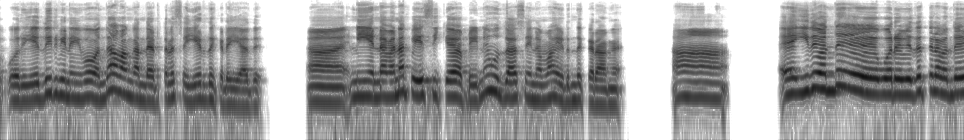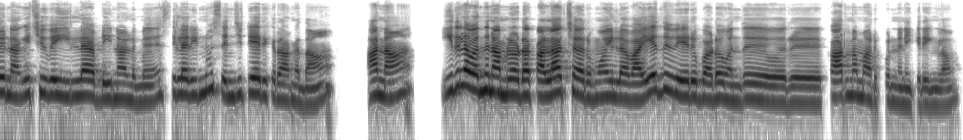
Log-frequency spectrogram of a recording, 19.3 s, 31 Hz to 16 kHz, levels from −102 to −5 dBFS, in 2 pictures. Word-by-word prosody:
ஒரு 175 Hz, 0 st, -2 dB
எதிர்வினைவோ 215 Hz, -2 st, -3 dB
வந்து 195 Hz, +10 st, -3 dB
அவங்க 240 Hz, -6 st, 0 dB
அந்த 180 Hz, -1 st, -3 dB
இடத்தில 195 Hz, +4 st, -6 dB
செய்றது 185 Hz, +1 st, -4 dB
கிடையாது. 145 Hz, -2 st, -5 dB, 0.5 s
ஆ -, -, -2 dB, 0.4 s
நீ 215 Hz, -, +1 dB
என்ன 210 Hz, +1 st, +1 dB
வேணா 260 Hz, +6 st, +3 dB
பேசிக்க 220 Hz, 0 st, -1 dB
அப்படின்னு 190 Hz, +7 st, -4 dB
உதாசீனமா 200 Hz, -2 st, -3 dB
இருந்துக்குறாங்க. 160 Hz, -4 st, -4 dB, 0.6 s
ஆ -, -, -2 dB, 1.2 s
இது 305 Hz, +3 st, +3 dB
வந்து 295 Hz, +5 st, +1 dB, 0.5 s
ஒரு 240 Hz, 0 st, +4 dB
விதத்தில 260 Hz, +3 st, 0 dB
வந்து, 245 Hz, +1 st, 0 dB, 0.2 s
நகைச்சுவை 230 Hz, +2 st, -1 dB
இல்ல. 220 Hz, +1 st, -4 dB
அப்டின்னாலுமே, 195 Hz, -4 st, -5 dB, 0.2 s
சிலர் 240 Hz, -1 st, -1 dB
இன்னும் 285 Hz, +4 st, -4 dB
செஞ்சுட்டே 235 Hz, +3 st, -1 dB
இருக்குறாங்க 190 Hz, -6 st, -4 dB
தான். 160 Hz, +4 st, -4 dB, 0.5 s
ஆனா 205 Hz, -3 st, +3 dB, 0.6 s
இதுல 340 Hz, +4 st, +6 dB
வந்து 285 Hz, 0 st, +4 dB
நம்மளோட 235 Hz, -2 st, +4 dB
கலாச்சாரமோ, 230 Hz, -3 st, +4 dB
இல்ல 205 Hz, -1 st, -1 dB
வயது 275 Hz, +9 st, +3 dB
வேறுபாடோ 205 Hz, -2 st, +1 dB
வந்து 185 Hz, +2 st, -6 dB, 0.3 s
ஒரு 165 Hz, 0 st, -3 dB, 0.4 s
காரணமா 215 Hz, -1 st, 0 dB
இருக்குன்னு 170 Hz, -1 st, -11 dB
நெனைக்கிறீங்களா? 150 Hz, -1 st, -7 dB
210 Hz, 135 wpm, -23 LUFS, 180-235 Hz, 1.2 s, இதுல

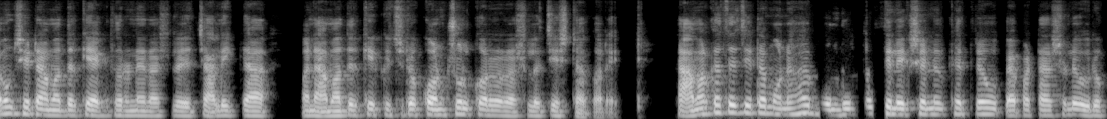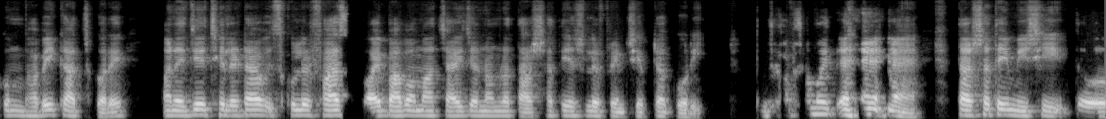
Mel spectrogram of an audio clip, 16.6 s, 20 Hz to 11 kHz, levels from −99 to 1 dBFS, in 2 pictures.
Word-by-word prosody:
এবং 180 Hz, -, +4 dB
সেটা 170 Hz, -2 st, +3 dB
আমাদেরকে 140 Hz, 0 st, +1 dB
এক 125 Hz, -, -7 dB
ধরনের 130 Hz, -2 st, -1 dB
আসলে 125 Hz, +1 st, -4 dB, 0.2 s
চালিকা 135 Hz, -1 st, +1 dB, 0.4 s
মানে 130 Hz, -2 st, +1 dB
আমাদেরকে 130 Hz, +4 st, +1 dB
কিছুটা 145 Hz, +1 st, -1 dB
কন্ট্রোল 155 Hz, +2 st, +4 dB
করার 135 Hz, -4 st, +3 dB
আসলে 120 Hz, +1 st, -3 dB
চেষ্টা 120 Hz, -1 st, -3 dB
করে। -, -, -6 dB, 0.5 s
তা -, -, -1 dB
আমার 165 Hz, +2 st, +3 dB
কাছে 210 Hz, +1 st, +4 dB
যেটা 195 Hz, -1 st, +3 dB
মনে 160 Hz, 0 st, -1 dB
হয় 205 Hz, +1 st, +1 dB
বন্ধুত্ব 155 Hz, +3 st, -2 dB
সিলেকশনের 160 Hz, -1 st, +2 dB
ক্ষেত্রেও 170 Hz, 0 st, +1 dB
ব্যাপারটা 140 Hz, +1 st, 0 dB
আসলে 150 Hz, +3 st, -2 dB
ওইরকম 130 Hz, +1 st, -3 dB
ভাবেই 135 Hz, +4 st, -1 dB
কাজ -, -, +1 dB
করে। -, -, 0 dB, 0.4 s
মানে 135 Hz, 0 st, +2 dB
যে 150 Hz, -, +4 dB
ছেলেটা 145 Hz, -1 st, +1 dB, 0.2 s
স্কুলের 145 Hz, -1 st, -1 dB
1st 140 Hz, -1 st, +3 dB
বয় 120 Hz, +2 st, +4 dB
বাবা 130 Hz, +2 st, +3 dB
মা 130 Hz, -, 0 dB
চায় 120 Hz, -, +1 dB
যেন 130 Hz, -, 0 dB
আমরা 125 Hz, 0 st, -3 dB
তার 105 Hz, 0 st, 0 dB
সাথেই 130 Hz, 0 st, -5 dB
আসলে 125 Hz, 0 st, -1 dB
ফ্রেন্ডশিপটা 110 Hz, -2 st, -4 dB
করি। -, -, -2 dB, 0.6 s
সবসময় 170 Hz, -1 st, -3 dB, 0.2 s
হ্যাঁ, 160 Hz, -1 st, +5 dB
হ্যাঁ 105 Hz, -7 st, +2 dB, 0.3 s
তার 140 Hz, -2 st, +5 dB
সাথেই 150 Hz, -1 st, +1 dB
মিশি। 125 Hz, 0 st, -2 dB, 0.2 s
তো -, -, 0 dB
140 Hz, 190 wpm, -22 LUFS, 130-155 Hz, 0.6 s, হ্যাঁ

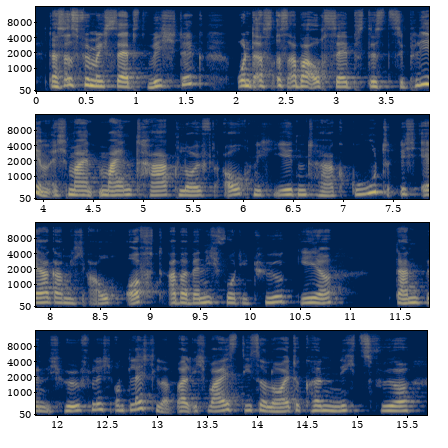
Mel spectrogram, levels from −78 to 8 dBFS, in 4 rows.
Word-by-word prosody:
Das 215 Hz, 0 st, +4 dB
ist 275 Hz, 0 st, +4 dB
für 280 Hz, -2 st, +4 dB
mich 225 Hz, -2 st, +6 dB
selbst 200 Hz, -3 st, +4 dB
wichtig 245 Hz, +9 st, -1 dB, 0.3 s
und 240 Hz, -2 st, +4 dB
das 230 Hz, 0 st, +1 dB
ist 255 Hz, -3 st, -1 dB
aber 220 Hz, 0 st, +5 dB
auch 205 Hz, -, +1 dB
Selbstdisziplin. 205 Hz, -, +1 dB
Ich 185 Hz, +2 st, -6 dB
meine, 190 Hz, -3 st, +4 dB
mein 190 Hz, +2 st, +3 dB
Tag 185 Hz, 0 st, +1 dB
läuft 180 Hz, 0 st, -2 dB
auch 215 Hz, +3 st, -2 dB
nicht 195 Hz, 0 st, -6 dB
jeden 205 Hz, -1 st, -1 dB
Tag 170 Hz, -4 st, -6 dB
gut, 285 Hz, +10 st, 0 dB
ich 225 Hz, -1 st, -8 dB
ärgere 205 Hz, +1 st, +3 dB
mich 190 Hz, -1 st, -7 dB
auch 185 Hz, +1 st, -5 dB
oft, 220 Hz, +2 st, -2 dB
aber 200 Hz, -1 st, +2 dB
wenn 190 Hz, +2 st, 0 dB
ich 220 Hz, -1 st, -5 dB
vor 205 Hz, -2 st, -3 dB
die 185 Hz, -2 st, -13 dB
Tür 225 Hz, +5 st, -3 dB
gehe, 200 Hz, -1 st, 0 dB, 0.6 s
dann 200 Hz, +2 st, +1 dB
bin 195 Hz, -2 st, -3 dB
ich 180 Hz, +2 st, -14 dB
höflich 215 Hz, +6 st, -1 dB
und 215 Hz, +1 st, -7 dB
lächele, 295 Hz, +4 st, -3 dB
weil 185 Hz, 0 st, +1 dB
ich 185 Hz, -1 st, -11 dB
weiß, 215 Hz, +5 st, 0 dB
diese 215 Hz, -2 st, -3 dB
Leute 180 Hz, +4 st, 0 dB
können 205 Hz, -1 st, -1 dB
nichts 210 Hz, +1 st, -5 dB
für 200 Hz, 0 st, 0 dB
205 Hz, 185 wpm, -22 LUFS, 190-220 Hz, 0.6 s, mich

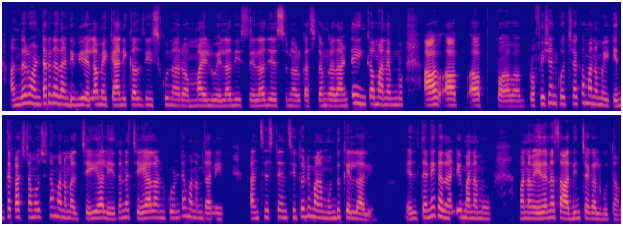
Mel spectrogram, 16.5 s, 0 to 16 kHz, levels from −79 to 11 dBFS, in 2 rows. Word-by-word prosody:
అందరు 250 Hz, +8 st, 0 dB
అంటారు 260 Hz, +3 st, +1 dB
కదండీ 235 Hz, -5 st, +1 dB
మీరు 220 Hz, 0 st, +4 dB
ఎలా 220 Hz, +2 st, +4 dB
మెకానికల్ 210 Hz, 0 st, +2 dB
తీసుకున్నారు. 205 Hz, -1 st, -4 dB
అమ్మాయిలు 190 Hz, +1 st, -1 dB
ఎలా 190 Hz, +1 st, -1 dB
తిస్ 200 Hz, -1 st, -6 dB
ఎలా 190 Hz, +1 st, 0 dB
చేస్తున్నారు? 190 Hz, -1 st, -1 dB
కష్టం 195 Hz, +1 st, -4 dB
కదా! 190 Hz, 0 st, 0 dB
అంటే 200 Hz, +8 st, -1 dB
ఇంకా 245 Hz, 0 st, -1 dB
మనము 220 Hz, -1 st, -2 dB, 0.4 s
ఆ -, -, +13 dB, 0.3 s
ఆప్ 205 Hz, 0 st, +1 dB, 0.2 s
ఆప్ 195 Hz, 0 st, -3 dB, 0.2 s
పొవ 180 Hz, 0 st, -1 dB, 0.2 s
ప్రొఫెషన్‌కి 245 Hz, +6 st, -2 dB
వచ్చాక 250 Hz, +4 st, -4 dB
మనం 235 Hz, -3 st, -2 dB
మీకెంత 200 Hz, +3 st, -3 dB
కష్టమొచ్చినా 245 Hz, +2 st, -4 dB
మనం 225 Hz, -3 st, -4 dB
అది 185 Hz, -, -14 dB
చెయ్యాలి. 210 Hz, 0 st, +1 dB
ఏదైనా 225 Hz, +5 st, -5 dB
చేయాలి 215 Hz, +2 st, +3 dB
అనుకుంటే 215 Hz, +4 st, -8 dB
మనం 215 Hz, -3 st, -8 dB
దాన్ని 185 Hz, -1 st, -4 dB, 0.4 s
కన్సిస్టెన్సీతోని 240 Hz, +5 st, -4 dB
మనం 220 Hz, -2 st, 0 dB
ముందుకెళ్ళాలి. 205 Hz, -5 st, -1 dB, 0.5 s
ఎళ్తేనే 230 Hz, +8 st, -1 dB
కదండీ 220 Hz, 0 st, +2 dB
మనము 200 Hz, -1 st, -4 dB, 0.5 s
మనం 195 Hz, 0 st, +1 dB
ఏదైనా 205 Hz, +3 st, +3 dB
సాధించగలుగుతాం. 190 Hz, -4 st, +1 dB
210 Hz, 155 wpm, -26 LUFS, 195-235 Hz, 0.5 s, ఆ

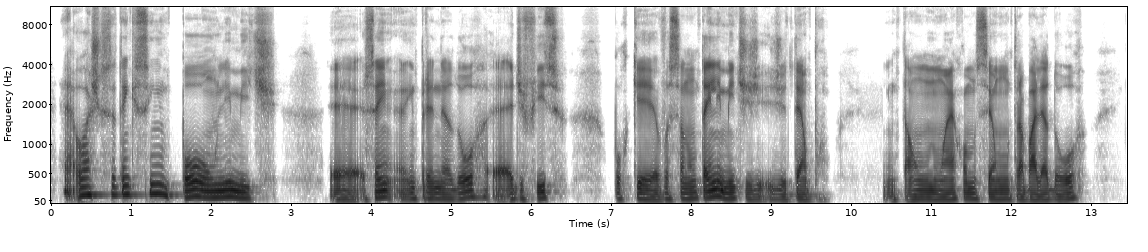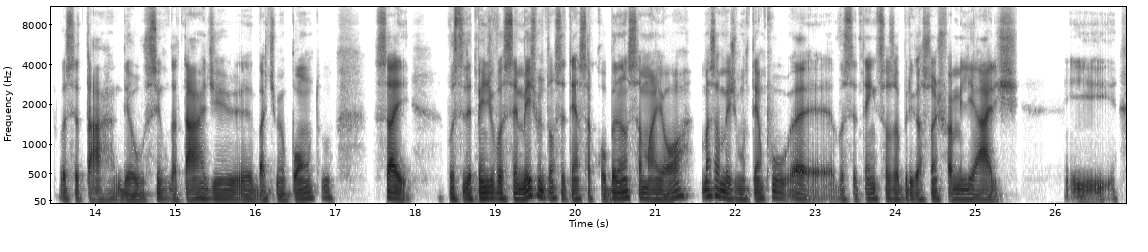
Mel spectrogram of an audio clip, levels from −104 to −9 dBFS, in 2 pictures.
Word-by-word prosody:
É, -, -, -1 dB
eu 135 Hz, -, +4 dB
acho 145 Hz, 0 st, +3 dB
que 145 Hz, -, -9 dB
você 145 Hz, 0 st, -2 dB
tem 145 Hz, +1 st, +2 dB
que 145 Hz, -, -7 dB
se 145 Hz, +2 st, -2 dB
impor 135 Hz, -7 st, +4 dB
um 105 Hz, 0 st, +5 dB
limite. 100 Hz, -5 st, +2 dB, 0.6 s
Eh, -, -, -1 dB
ser, 110 Hz, +2 st, +3 dB
eh, 80 Hz, -, -4 dB
empreendedor 90 Hz, +5 st, 0 dB
é -, -, 0 dB
difícil, 85 Hz, +4 st, -2 dB, 0.6 s
porque 85 Hz, -3 st, +1 dB
você 80 Hz, +3 st, -3 dB
não 90 Hz, +2 st, +1 dB
tem 100 Hz, +4 st, +5 dB
limite 90 Hz, -7 st, +3 dB
de 75 Hz, +1 st, -5 dB
de 80 Hz, -2 st, -3 dB
tempo. 70 Hz, 0 st, -2 dB, 0.8 s
Então, 65 Hz, +3 st, -4 dB, 0.2 s
não 75 Hz, -1 st, 0 dB
é 75 Hz, +2 st, +1 dB
como 85 Hz, 0 st, -1 dB
ser 85 Hz, 0 st, -1 dB
um 80 Hz, +1 st, 0 dB
trabalhador. 75 Hz, +5 st, 0 dB, 0.6 s
Você -, -, -3 dB
tá, 70 Hz, +3 st, -2 dB
deu 70 Hz, 0 st, -2 dB
17:00, 80 Hz, 0 st, -1 dB
bati 70 Hz, -, -5 dB
meu 70 Hz, -1 st, -2 dB
ponto 95 Hz, +5 st, -2 dB, 0.5 s
e -, -, -16 dB
saí. -, -, +5 dB, 0.5 s
Você 85 Hz, -3 st, -2 dB
depende 90 Hz, +3 st, +4 dB
de 95 Hz, -, +4 dB
você 90 Hz, -1 st, +2 dB
mesmo, 125 Hz, +11 st, +4 dB
então 100 Hz, -4 st, 0 dB
você 90 Hz, -, -3 dB
tem 80 Hz, -, 0 dB
essa 80 Hz, 0 st, -5 dB
cobrança 95 Hz, +2 st, +1 dB
maior, 90 Hz, -, 0 dB
mas 120 Hz, +2 st, +1 dB
ao 130 Hz, -, +3 dB
mesmo 80 Hz, -6 st, 0 dB
tempo, 90 Hz, +3 st, -2 dB
eh, -, -, 0 dB
você -, -, -6 dB
tem 85 Hz, +1 st, -1 dB
suas 85 Hz, 0 st, -4 dB
obrigações 75 Hz, -1 st, -2 dB
familiares. 75 Hz, -4 st, 0 dB, 0.7 s
E, -, -, -5 dB
85 Hz, 140 wpm, -25 LUFS, 75-100 Hz, 0.8 s, um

